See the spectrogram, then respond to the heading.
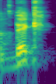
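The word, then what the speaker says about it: deque: Y aquí viene que es pronunciado como DEC, ¿no?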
